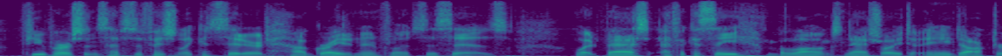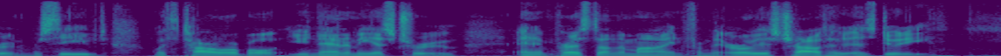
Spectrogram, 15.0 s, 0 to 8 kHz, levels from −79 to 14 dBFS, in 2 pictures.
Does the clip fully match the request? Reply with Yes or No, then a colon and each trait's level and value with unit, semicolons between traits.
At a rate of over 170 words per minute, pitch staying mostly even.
No: average, 150 wpm; narrow, 1.9 semitones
